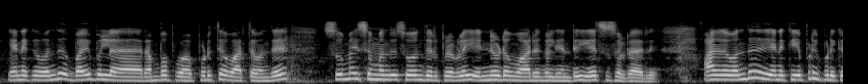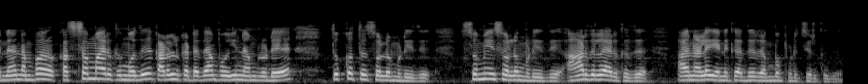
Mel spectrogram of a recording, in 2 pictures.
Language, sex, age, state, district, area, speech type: Tamil, female, 60+, Tamil Nadu, Viluppuram, rural, spontaneous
